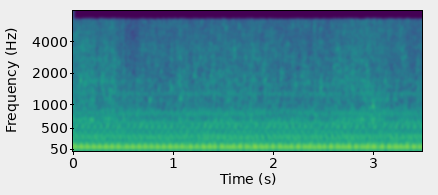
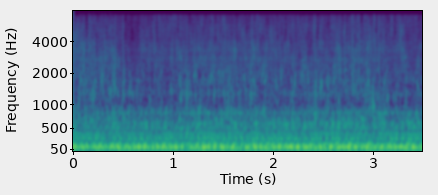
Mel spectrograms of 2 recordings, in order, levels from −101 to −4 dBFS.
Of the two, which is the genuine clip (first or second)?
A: first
